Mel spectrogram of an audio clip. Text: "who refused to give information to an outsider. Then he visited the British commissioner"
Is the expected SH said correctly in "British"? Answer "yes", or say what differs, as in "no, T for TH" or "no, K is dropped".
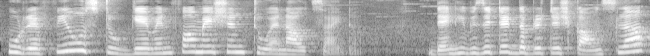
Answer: yes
